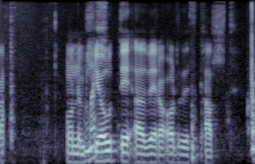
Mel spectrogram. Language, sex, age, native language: Icelandic, male, 15, Icelandic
